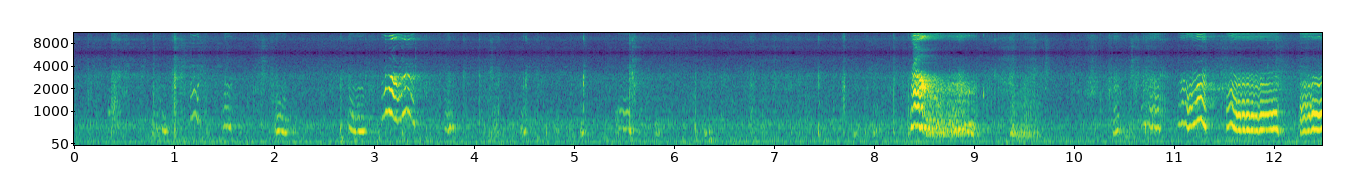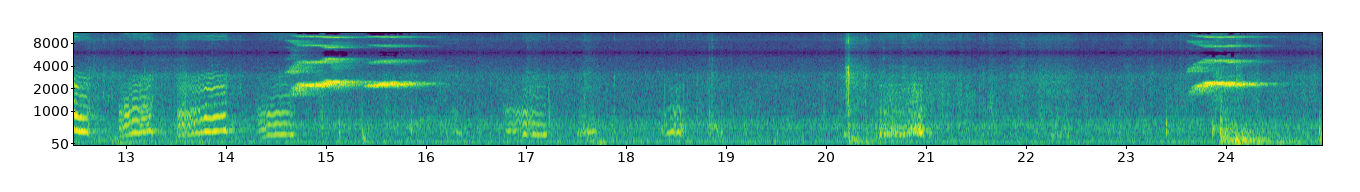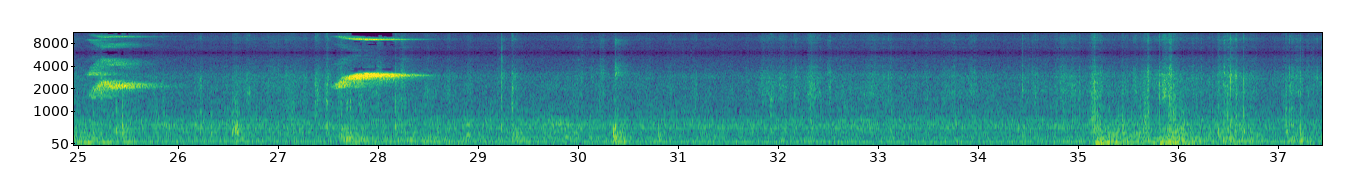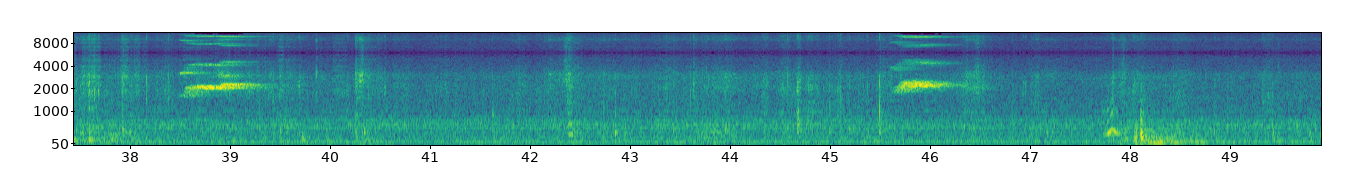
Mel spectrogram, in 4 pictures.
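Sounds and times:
puppies scuffling: 0.0s - 49.9s
puppy squealing: 0.3s - 4.3s, 8.3s - 9.7s, 10.3s - 17.7s, 23.6s - 26.0s, 27.5s - 28.6s, 38.5s - 39.5s, 45.6s - 46.6s
puppies whimpering and yipping: 0.3s - 6.4s, 7.8s - 19.0s, 23.4s - 26.0s, 27.4s - 28.6s, 38.4s - 39.7s.

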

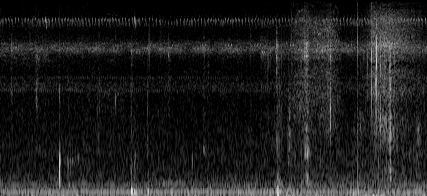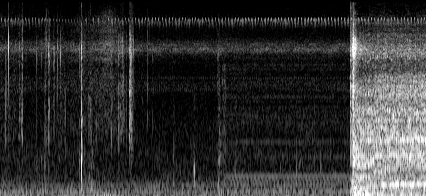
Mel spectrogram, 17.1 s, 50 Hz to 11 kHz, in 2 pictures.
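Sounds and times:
faint steady hum: 0.0s - 17.0s
diesel engine starting and running: 13.1s - 17.0s.

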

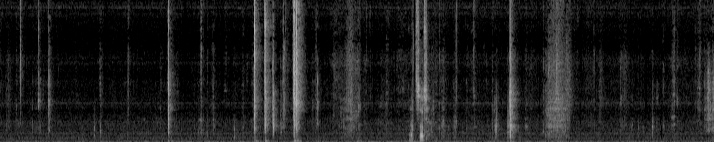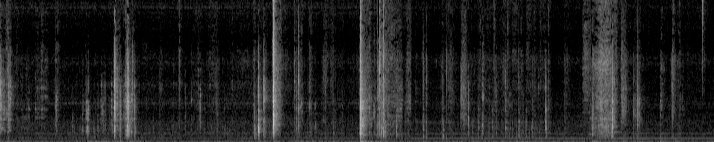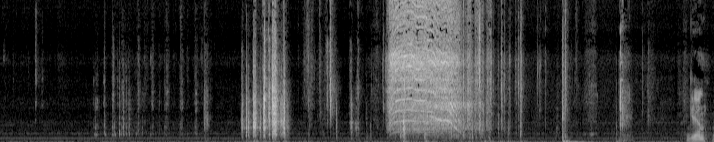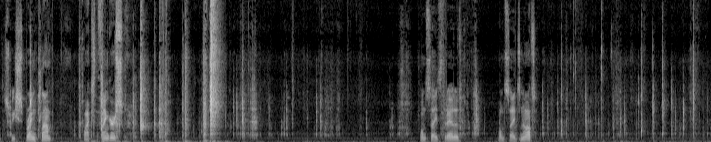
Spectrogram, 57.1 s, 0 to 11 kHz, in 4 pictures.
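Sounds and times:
faint steady hum: 0.0s - 57.0s
electric drill running: 36.3s - 38.3s.

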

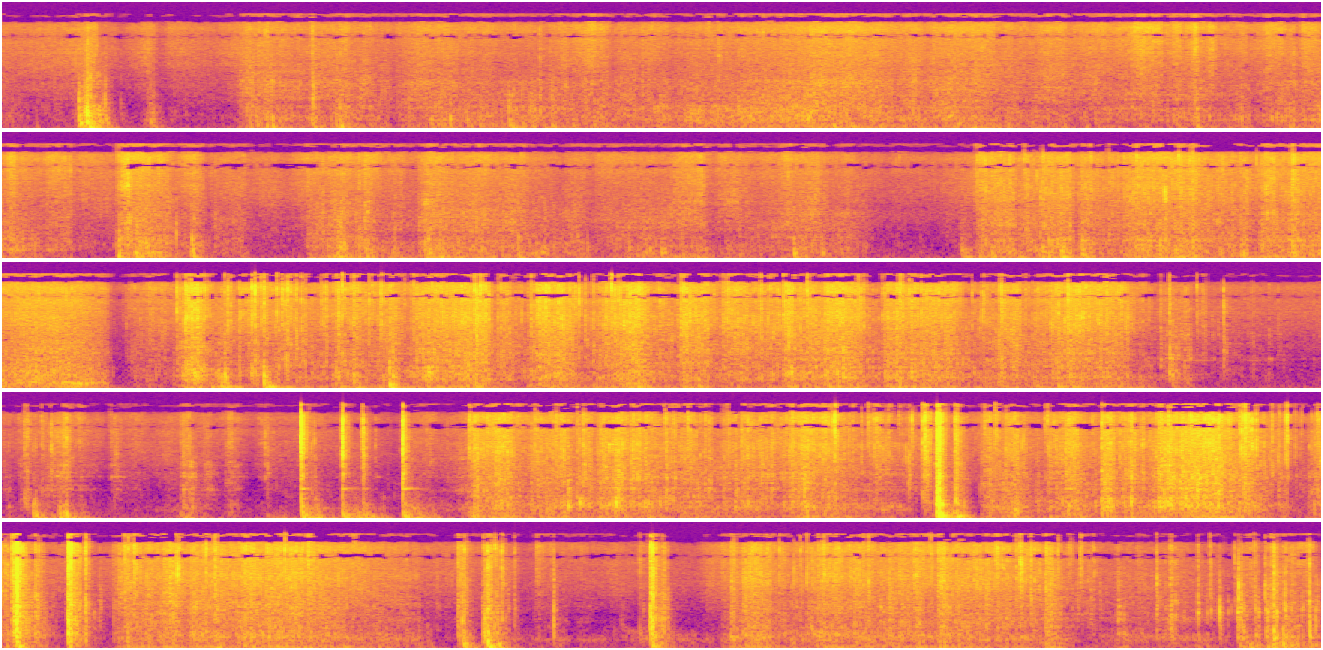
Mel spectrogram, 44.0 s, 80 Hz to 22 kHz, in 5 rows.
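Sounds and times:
plastic bag rustling: 15.2s - 25.9s, 29.2s - 38.0s, 39.6s - 43.9s.

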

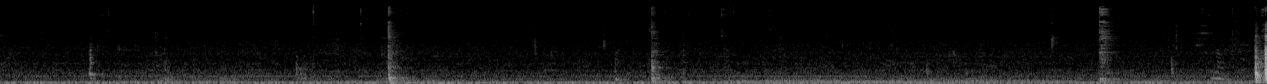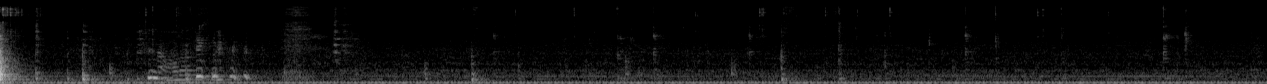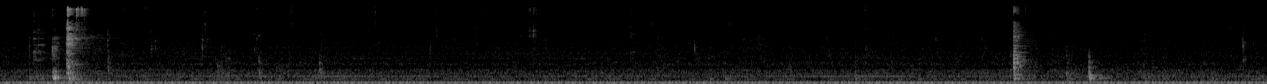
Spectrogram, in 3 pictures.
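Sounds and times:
chewing: 0.0s - 14.5s, 15.6s - 38.0s
steady low hum: 0.0s - 38.0s
fingers mixing food: 13.1s - 38.0s.

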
